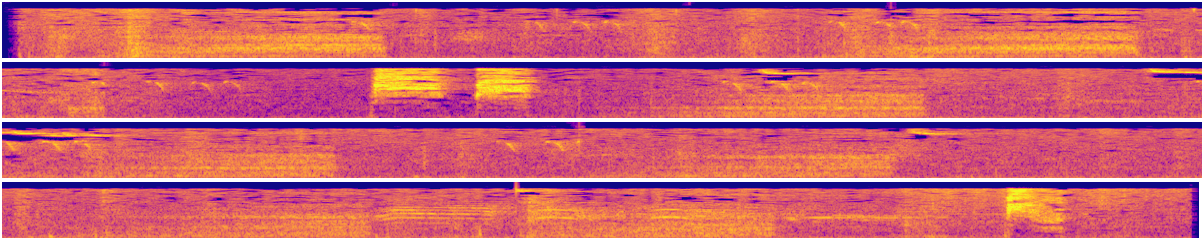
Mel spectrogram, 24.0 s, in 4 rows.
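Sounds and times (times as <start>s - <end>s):
spotted-tailed quoll: 0.2s - 2.6s, 3.2s - 6.6s, 7.9s - 10.7s, 11.8s - 13.8s, 14.8s - 16.6s, 18.1s - 23.4s.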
